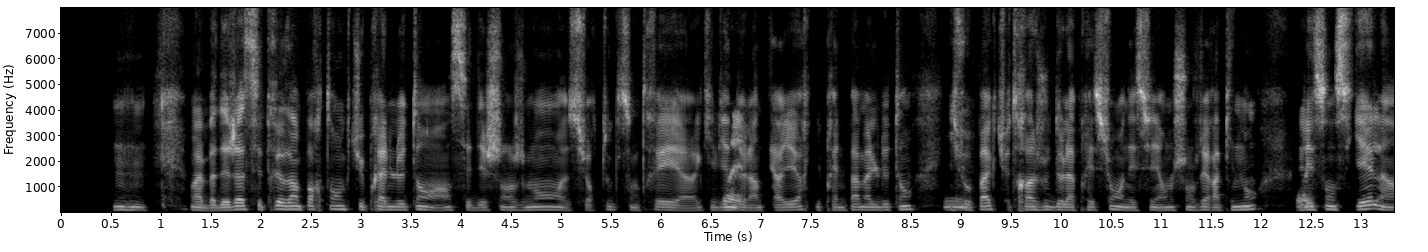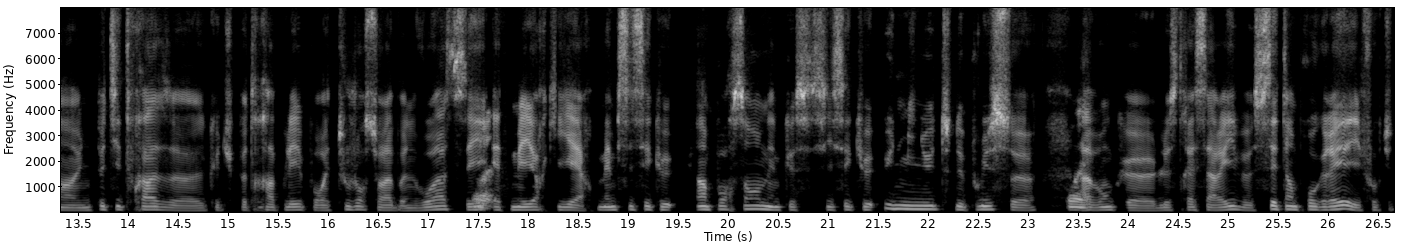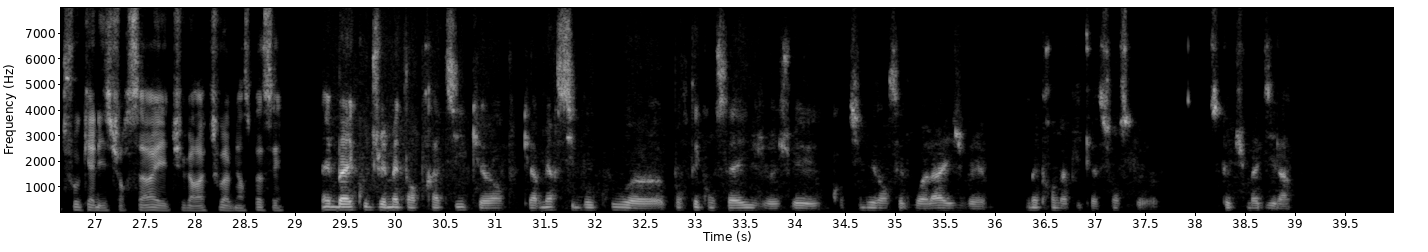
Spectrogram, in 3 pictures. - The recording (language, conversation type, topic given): French, advice, Comment réagissez-vous émotionnellement et de façon impulsive face au stress ?
- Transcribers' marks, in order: other background noise; tapping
